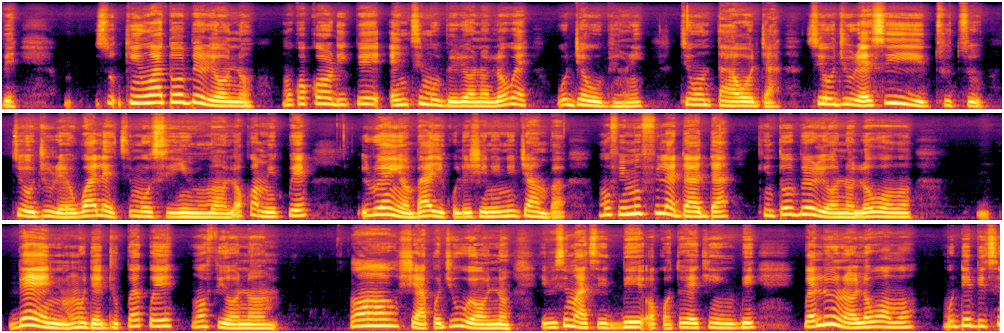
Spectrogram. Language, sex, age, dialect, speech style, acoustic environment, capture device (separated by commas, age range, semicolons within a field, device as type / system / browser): Yoruba, female, 25-34, Nigeria - Ibadan, relaxed, silence, mobile / Linux / Chrome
